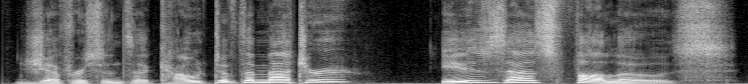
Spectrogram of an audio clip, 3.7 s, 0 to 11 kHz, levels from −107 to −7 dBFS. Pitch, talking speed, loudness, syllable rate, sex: 170 Hz, 130 wpm, -18 LUFS, 4.2 syllables/s, male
